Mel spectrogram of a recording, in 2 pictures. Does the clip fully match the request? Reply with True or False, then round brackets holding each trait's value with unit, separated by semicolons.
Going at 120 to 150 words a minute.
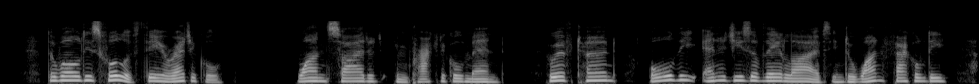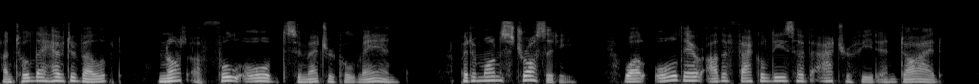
True (135 wpm)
